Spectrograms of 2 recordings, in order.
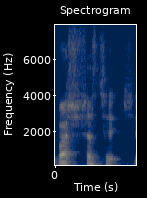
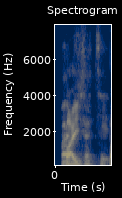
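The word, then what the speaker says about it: Bajčetić: Bajcetic? Is that how you pronounce it? Sorry? – Yeah. Well done. – Bajcetic.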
